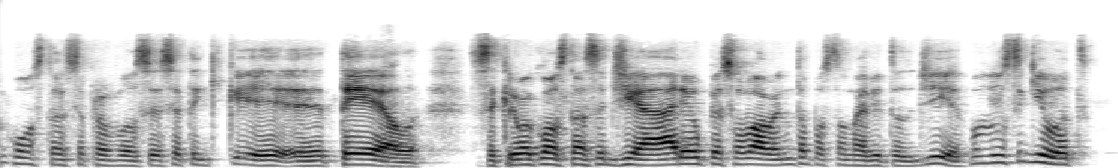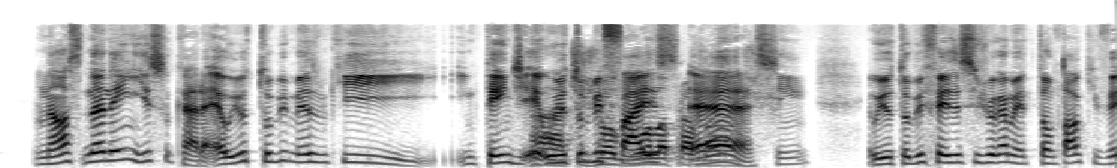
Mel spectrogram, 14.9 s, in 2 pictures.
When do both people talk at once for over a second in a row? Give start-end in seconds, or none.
10.9-12.7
